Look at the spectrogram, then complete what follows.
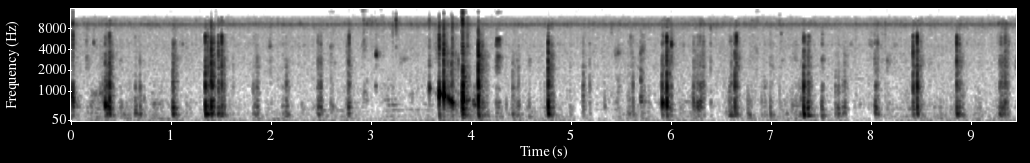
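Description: Close-miked chewing of chalk: irregular crunches and wet mouth clicks, one or two a second, with a denser cluster of crunches about four seconds in.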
